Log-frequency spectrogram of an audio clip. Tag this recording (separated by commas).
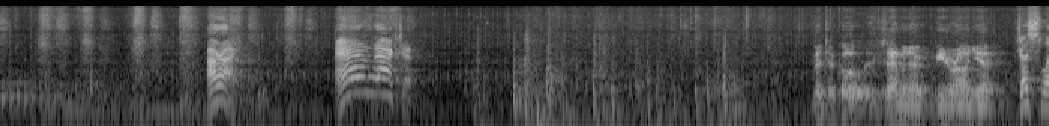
Speech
